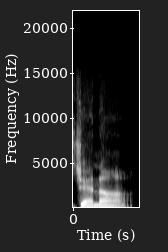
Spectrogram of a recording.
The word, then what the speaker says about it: Jena: It is pronounced as Jena, but like written as Jena, but it's pronounced as Jena.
